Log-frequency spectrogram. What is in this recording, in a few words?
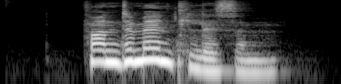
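"fundamentalism", British English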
